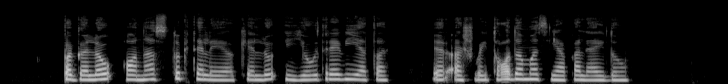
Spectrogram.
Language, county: Lithuanian, Klaipėda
